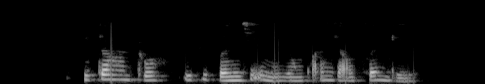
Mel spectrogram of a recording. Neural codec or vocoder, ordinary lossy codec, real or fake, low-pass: vocoder, 44.1 kHz, 128 mel bands every 256 samples, BigVGAN v2; Opus, 64 kbps; fake; 7.2 kHz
